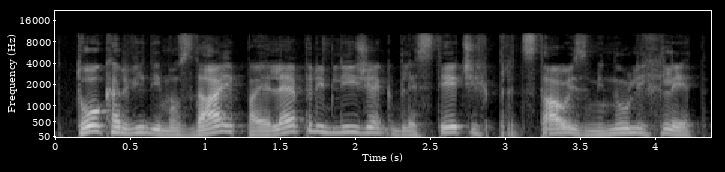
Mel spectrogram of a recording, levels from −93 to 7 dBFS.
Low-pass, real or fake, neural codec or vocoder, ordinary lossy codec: 9.9 kHz; fake; vocoder, 22.05 kHz, 80 mel bands, Vocos; none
